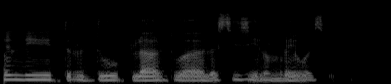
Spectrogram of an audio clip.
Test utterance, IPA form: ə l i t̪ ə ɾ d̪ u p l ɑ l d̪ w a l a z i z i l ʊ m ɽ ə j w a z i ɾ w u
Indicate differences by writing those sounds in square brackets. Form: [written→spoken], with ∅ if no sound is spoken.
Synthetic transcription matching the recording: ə l i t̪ ə ɾ d̪ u p l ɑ [l→ɾ] d̪ w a l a [z→s] i z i l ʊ m ɽ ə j w a z i ɾ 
